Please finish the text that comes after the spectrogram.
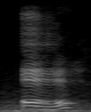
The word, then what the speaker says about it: er: Now he in German is air.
